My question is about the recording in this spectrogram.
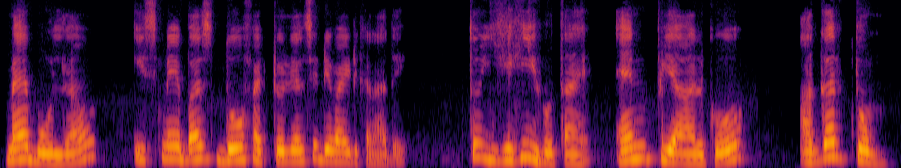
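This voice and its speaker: Male classroom teacher, talky and patient, mellow voice, dry room. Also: sits high, normal speed, no room sound. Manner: conversational, quizzes students and answers for them; patient, calls students "beta". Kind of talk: classroom math lecture.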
